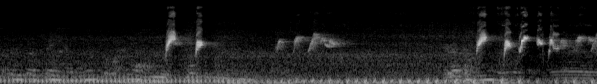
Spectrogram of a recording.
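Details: Red-whiskered bulbul giving short bursts of bright, liquid, slurred whistles, some rising and some falling, in two separate phrases, over a low engine rumble and faint voices.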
